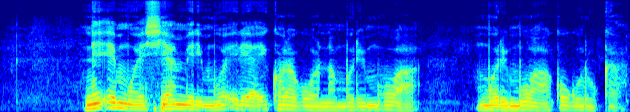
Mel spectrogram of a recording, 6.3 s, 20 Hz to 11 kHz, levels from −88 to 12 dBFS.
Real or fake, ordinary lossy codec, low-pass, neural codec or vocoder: fake; none; none; vocoder, 22.05 kHz, 80 mel bands, WaveNeXt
